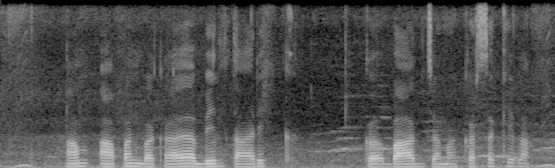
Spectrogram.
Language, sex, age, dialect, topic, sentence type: Bhojpuri, male, 18-24, Southern / Standard, banking, question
